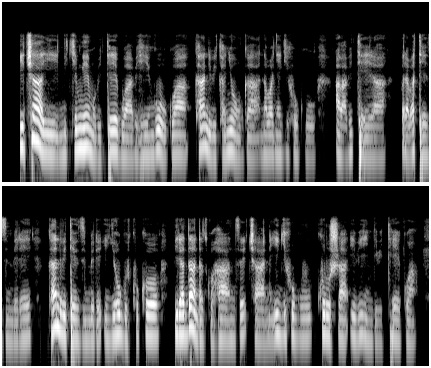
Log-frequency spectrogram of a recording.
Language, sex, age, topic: Rundi, male, 25-35, agriculture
